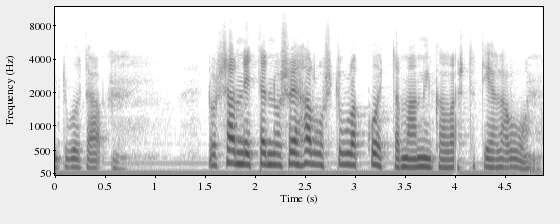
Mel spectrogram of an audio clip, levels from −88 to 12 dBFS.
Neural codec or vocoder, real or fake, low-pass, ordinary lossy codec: none; real; none; none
